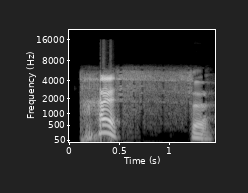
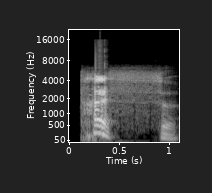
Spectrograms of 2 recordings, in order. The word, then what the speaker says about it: tresse: suivi d'un double S, comme par exemple une tresse. Le mot tresse se divise en deux syllabes coupé entre les deux s. T r e s tress s e ce tresse une tresse.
